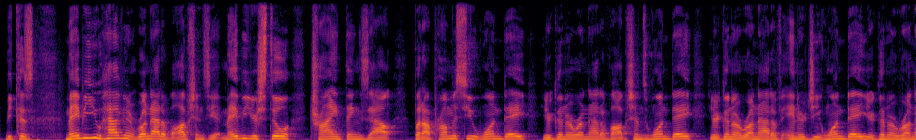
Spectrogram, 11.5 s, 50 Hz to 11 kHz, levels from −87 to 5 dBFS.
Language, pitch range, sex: English, 140-175 Hz, male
